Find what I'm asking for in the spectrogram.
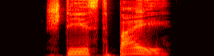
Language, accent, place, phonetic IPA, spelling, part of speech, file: German, Germany, Berlin, [ˌʃteːst ˈbaɪ̯], stehst bei, verb, De-stehst bei.ogg
- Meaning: second-person singular present of beistehen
